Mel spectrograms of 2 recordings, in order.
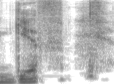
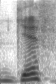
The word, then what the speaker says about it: GIF: had kind of a you know a a gif it was going through and it was Wonder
